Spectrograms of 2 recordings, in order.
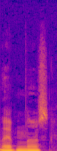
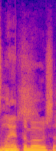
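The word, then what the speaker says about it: Lanthimos: I think it's Lanthamos. I know. Again, I I listened to Stav say it and he says it the Greek American way where like he has the accents in the right place.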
